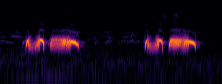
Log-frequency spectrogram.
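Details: A decoy spotted dove calls in the morning to lure and provoke wild males, giving two identical low phrases about two and a half seconds apart, each a short doubled coo followed by a longer, throaty, drawn-out coo; quiet background.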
